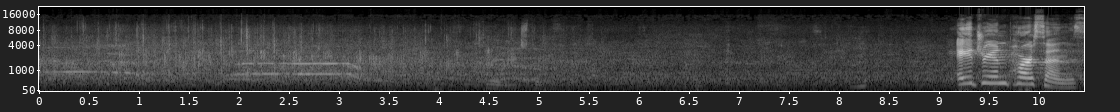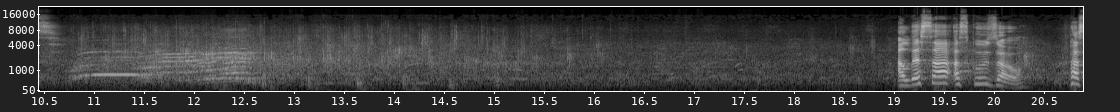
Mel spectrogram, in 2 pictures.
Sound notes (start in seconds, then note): 4.7 applause; 14.8 applause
